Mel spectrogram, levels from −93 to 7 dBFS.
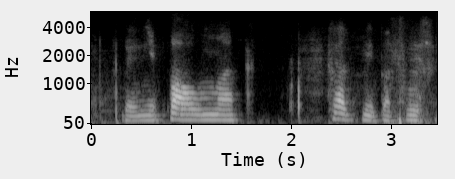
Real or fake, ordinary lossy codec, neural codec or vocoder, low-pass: fake; Opus, 16 kbps; codec, 44.1 kHz, 2.6 kbps, SNAC; 5.4 kHz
